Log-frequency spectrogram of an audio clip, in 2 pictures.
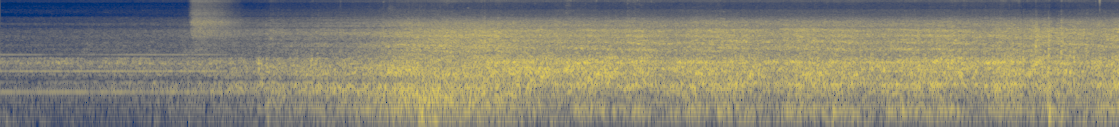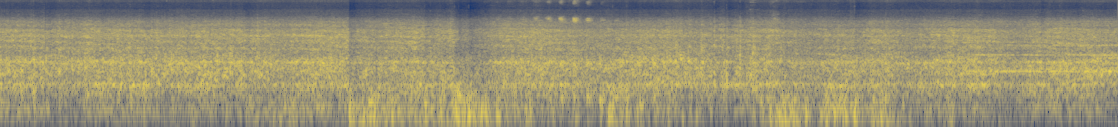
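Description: Passenger train approaching and running past close at speed: the noise builds over the first four seconds, then stays at a steady loud rumble and rattle of coaches and wheels on the track.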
